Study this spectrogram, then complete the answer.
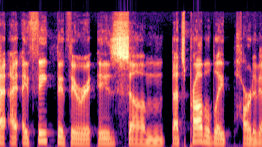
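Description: Clean and silent in the background, this recording has a man of medium pitch speaking with an American accent. His intonation is lively. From Los Angeles, US. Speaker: podcast host. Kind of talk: interview.

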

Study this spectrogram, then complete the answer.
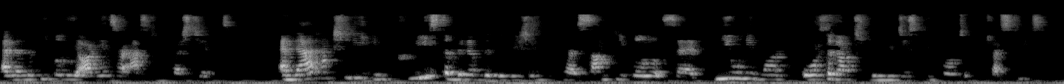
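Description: A woman speaks at a moderate pace with an American accent, her loudness swinging widely. The room echoes audibly and background noise is noticeable. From United States. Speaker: anthropology professor. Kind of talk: interview.

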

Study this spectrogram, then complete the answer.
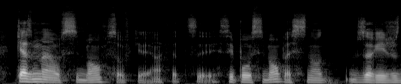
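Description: A man with a Quebec accent speaks at a moderate pace. His tone is dark and mellow, his pitch fairly low. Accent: Québécois French. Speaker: podcast host, primary school teacher and runner. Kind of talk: solo podcast monologue. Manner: halting, many fillers.

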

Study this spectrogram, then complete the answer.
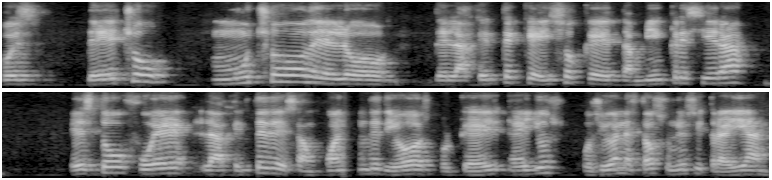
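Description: Pitched fairly high, a man talks at a very slow pace with ordinary pitch variation. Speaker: rapper. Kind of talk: casual chat.

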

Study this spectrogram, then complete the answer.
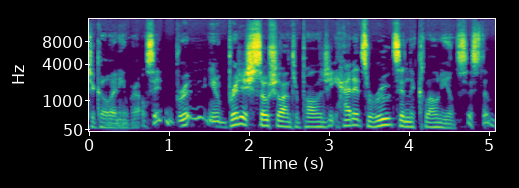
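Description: The voice is somewhat breathy, with lively intonation. It moves at a very fast pace with hardly any pauses. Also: man, medium pitch for a man. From Canada. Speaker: professor and novelist. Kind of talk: interview.

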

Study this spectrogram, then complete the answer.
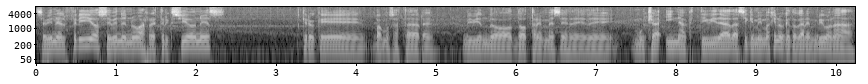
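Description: A man's fairly low voice at a moderate pace, with ordinary pitch variation, very even loudness and noticeable background noise. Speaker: metal radio show host. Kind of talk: casual interview chat.

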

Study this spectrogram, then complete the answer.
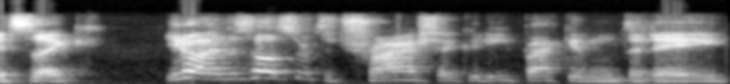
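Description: Moderate pacing with a bright, sharp tone. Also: man. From Ireland. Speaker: podcast guest. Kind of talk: casual chat.

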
